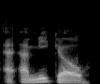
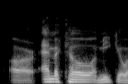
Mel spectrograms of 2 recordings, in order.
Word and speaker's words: Amico: And this is an interesting young man right here, Carter Amico, Amico, I think he pronounces it, the right-hand defenseman from Boston University of the NCAA.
